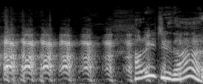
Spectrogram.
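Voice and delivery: laughing through a drawn-out question; amused disbelief. Real, not acted. Host reacts to lobster-eating driver story, laughing disbelief.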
